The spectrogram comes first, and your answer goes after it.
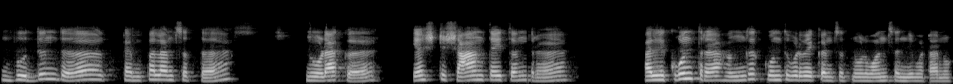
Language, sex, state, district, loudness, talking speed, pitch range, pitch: Kannada, female, Karnataka, Dharwad, -19 LUFS, 115 wpm, 180-215 Hz, 195 Hz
